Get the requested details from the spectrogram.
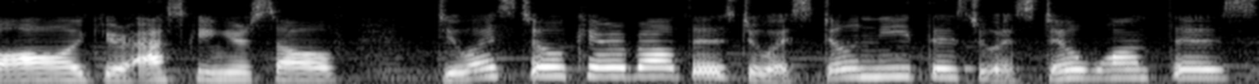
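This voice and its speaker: Music plays in the background as a woman speaks at a moderate pace with ordinary pitch variation. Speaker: tarot reader livestreamer. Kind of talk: live tarot reading with chat. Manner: casual, filler-heavy.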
